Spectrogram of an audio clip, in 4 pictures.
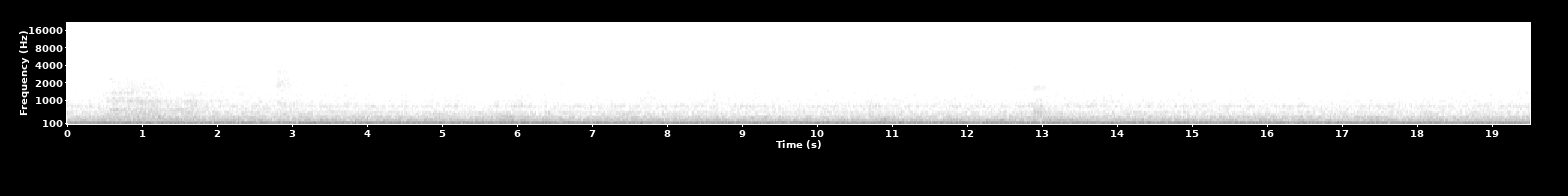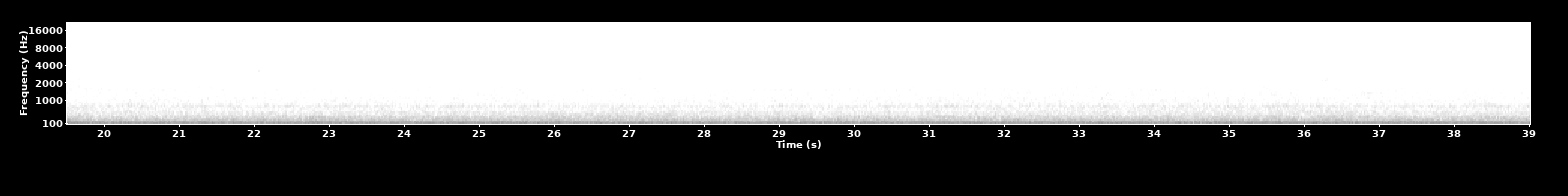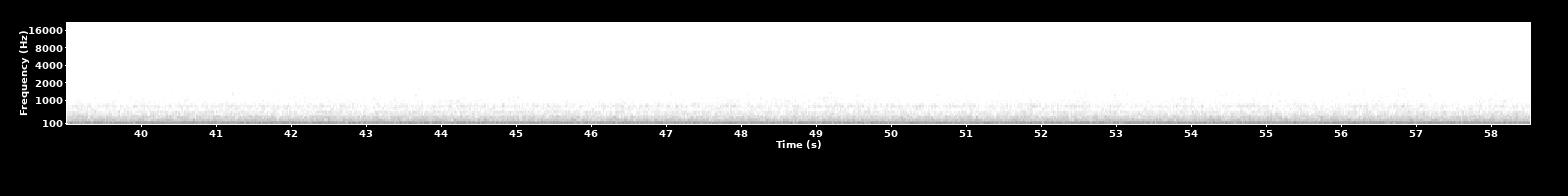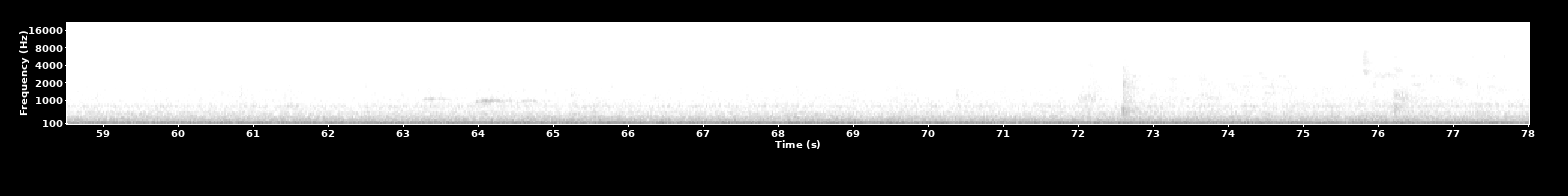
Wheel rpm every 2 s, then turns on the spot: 0, 0, 0, 0, 0, 0, 0, 0, 0, 0, 0, 0, 0, 0, 0, 0, 0, 0, 0, 0, 0, 0, 0, 0, 0, 0, 0, 0, 0, 0, 0, 0, 0, 0, 0, 0, 0, 0, 0.
none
